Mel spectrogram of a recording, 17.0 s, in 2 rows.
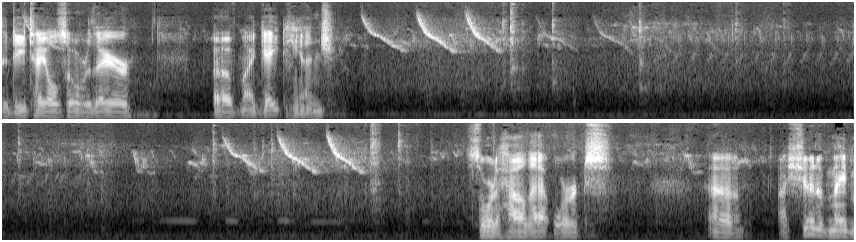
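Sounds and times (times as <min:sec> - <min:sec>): songbird whistling: 0:03.4 - 0:13.2.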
